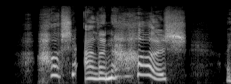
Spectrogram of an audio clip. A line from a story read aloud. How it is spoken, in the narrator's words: I cried hysterically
